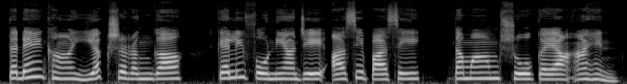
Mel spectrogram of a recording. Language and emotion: Sindhi, neutral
